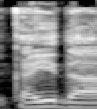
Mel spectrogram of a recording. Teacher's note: کیدا پہ اگر رکیں گے تو اسی طرح پڑھیں گے کیدا، اور غنہ بھی نہیں ہوگا۔ اگر ملا کے پڑھیں گے تو پھر غنہ ہوگا، پھر ایسے پڑھیں گے کیدا واکید کیدا۔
